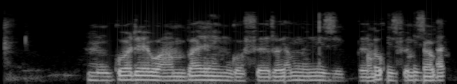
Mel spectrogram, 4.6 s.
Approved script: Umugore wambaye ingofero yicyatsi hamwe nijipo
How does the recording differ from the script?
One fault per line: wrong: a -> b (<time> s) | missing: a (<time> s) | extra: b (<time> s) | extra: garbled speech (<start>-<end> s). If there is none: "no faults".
missing: yicyatsi (2.8 s)
extra: garbled speech (3.6-4.4 s)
